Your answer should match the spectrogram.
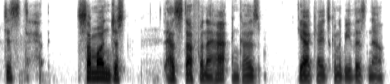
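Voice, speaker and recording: A man's voice: mid-range voice, moderate pace, a bit bright, dry recording, studio quality. A man co-hosting a live movie podcast, trading playful jokes and banter with his co-host. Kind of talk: casual live-stream chat.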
